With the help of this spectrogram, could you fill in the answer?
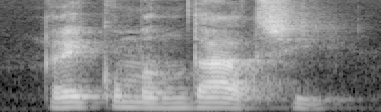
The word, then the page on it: recommandation: France (Paris); [ʁə.kɔ.mɑ̃.da.sjɔ̃]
